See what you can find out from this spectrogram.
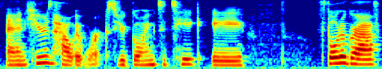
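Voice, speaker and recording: A woman with a slightly low voice leads a calm grounding exercise. She explains things informally and gently, like an instructor talking someone through a technique, often thinking aloud as she goes.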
